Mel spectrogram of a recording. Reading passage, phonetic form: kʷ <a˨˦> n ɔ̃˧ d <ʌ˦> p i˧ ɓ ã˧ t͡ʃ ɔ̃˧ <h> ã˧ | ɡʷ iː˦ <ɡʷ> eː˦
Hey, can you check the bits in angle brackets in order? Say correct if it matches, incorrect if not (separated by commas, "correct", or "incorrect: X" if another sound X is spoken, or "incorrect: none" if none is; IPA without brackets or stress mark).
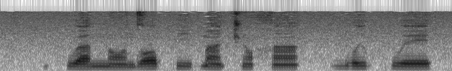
incorrect: a˧, incorrect: ɔ˦, correct, incorrect: kʷ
